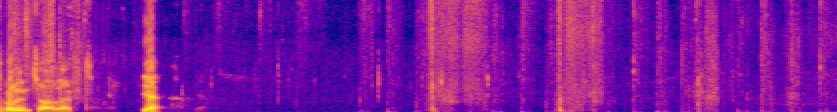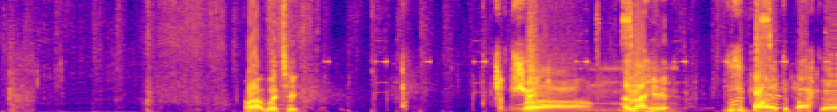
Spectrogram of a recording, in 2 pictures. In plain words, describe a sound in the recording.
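Footsteps run through dry grass.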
